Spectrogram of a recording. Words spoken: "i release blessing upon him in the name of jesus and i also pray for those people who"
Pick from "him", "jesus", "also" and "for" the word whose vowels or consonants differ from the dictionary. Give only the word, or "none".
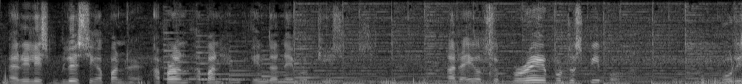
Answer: jesus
